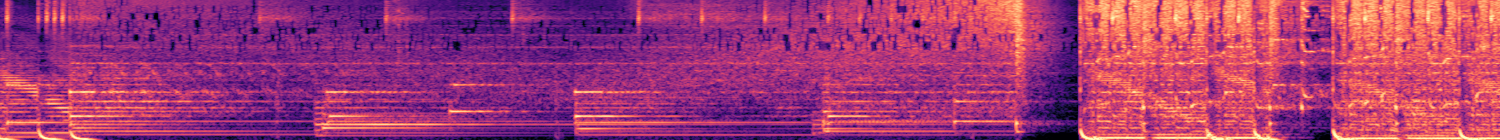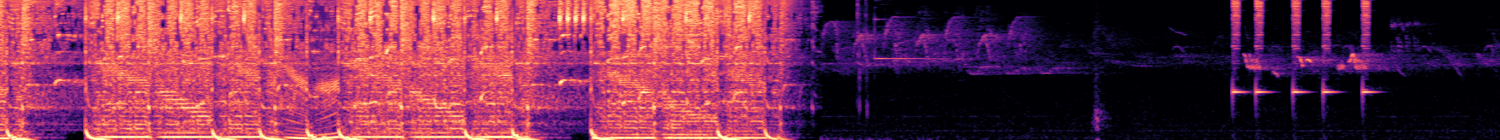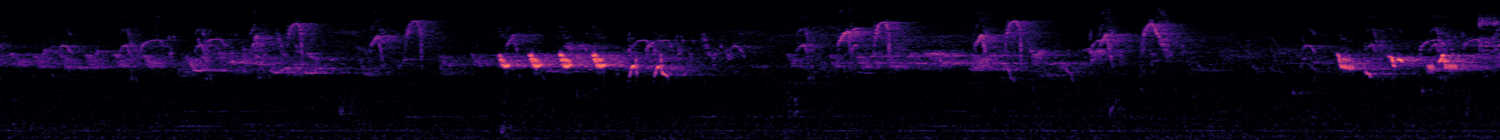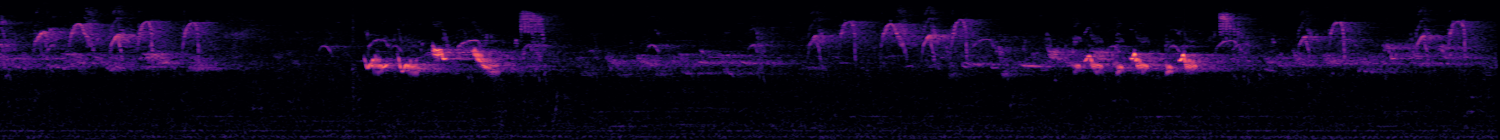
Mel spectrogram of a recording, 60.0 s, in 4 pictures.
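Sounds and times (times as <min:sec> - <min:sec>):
small birds chirping: 0:23.1 - 1:00.0.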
